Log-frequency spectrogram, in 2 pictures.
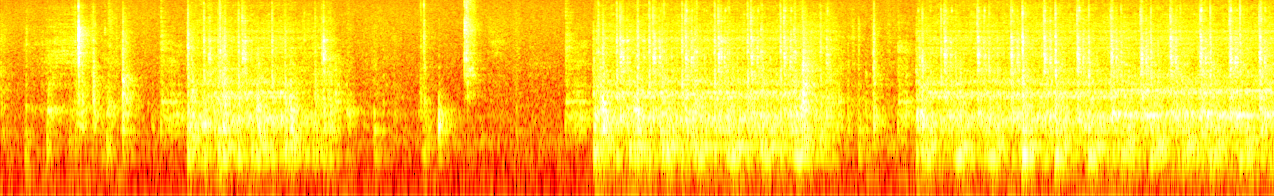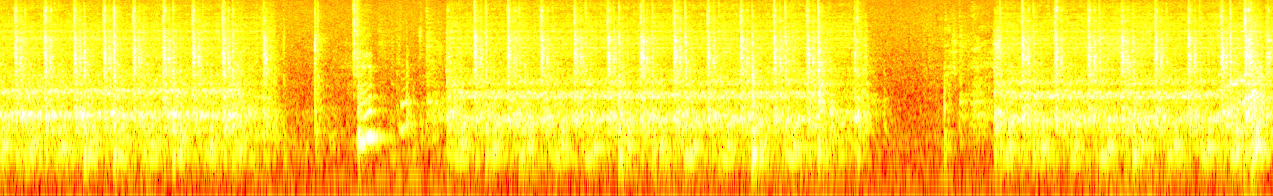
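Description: A sewing machine stitches a seam on a fabric pouch, running in long steady mechanical bursts separated by short pauses, with a person speaking French softly in the gaps.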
